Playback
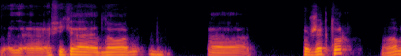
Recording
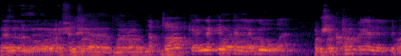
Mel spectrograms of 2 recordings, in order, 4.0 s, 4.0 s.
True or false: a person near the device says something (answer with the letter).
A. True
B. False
A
